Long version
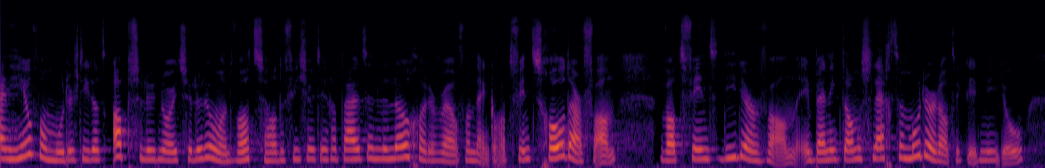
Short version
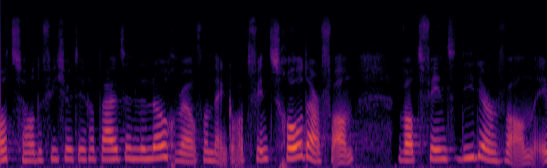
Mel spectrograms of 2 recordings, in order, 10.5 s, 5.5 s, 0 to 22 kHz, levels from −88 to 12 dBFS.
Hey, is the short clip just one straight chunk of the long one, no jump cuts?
no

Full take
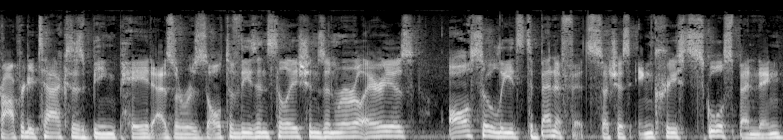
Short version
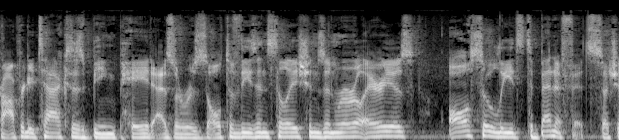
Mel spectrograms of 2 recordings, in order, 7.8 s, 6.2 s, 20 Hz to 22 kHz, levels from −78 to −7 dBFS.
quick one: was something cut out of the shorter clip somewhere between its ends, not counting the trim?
no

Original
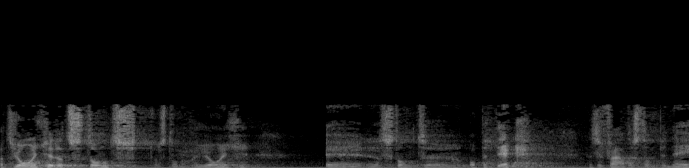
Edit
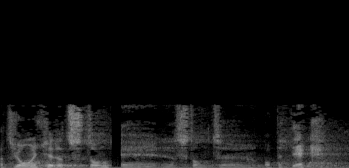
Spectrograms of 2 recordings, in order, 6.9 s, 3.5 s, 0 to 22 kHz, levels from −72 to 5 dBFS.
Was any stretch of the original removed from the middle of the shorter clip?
yes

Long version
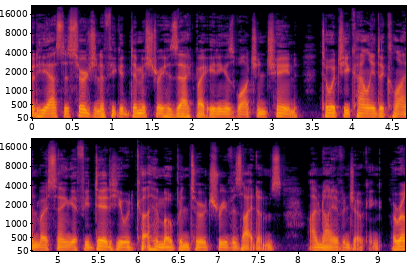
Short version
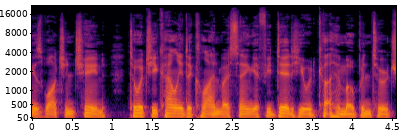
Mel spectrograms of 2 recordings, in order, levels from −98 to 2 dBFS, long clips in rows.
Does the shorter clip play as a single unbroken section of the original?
yes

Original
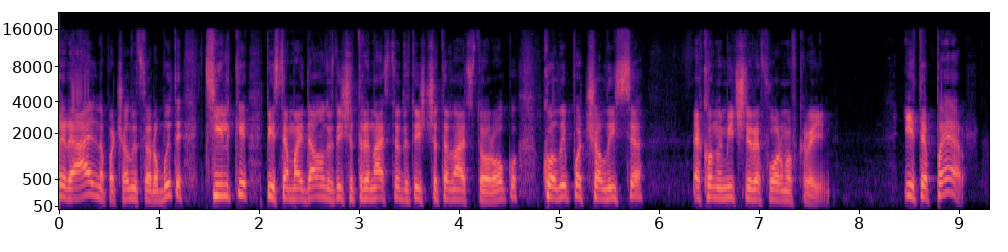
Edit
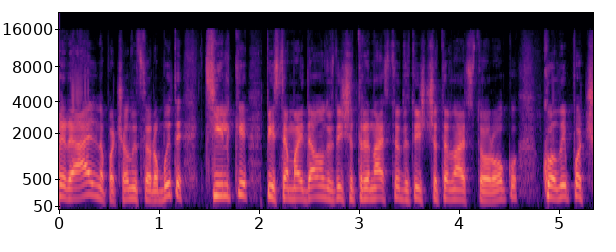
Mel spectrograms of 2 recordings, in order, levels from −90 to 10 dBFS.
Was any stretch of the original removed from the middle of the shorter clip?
no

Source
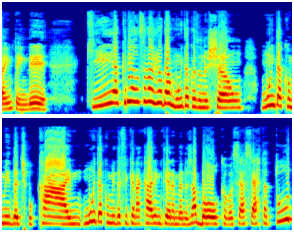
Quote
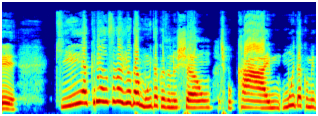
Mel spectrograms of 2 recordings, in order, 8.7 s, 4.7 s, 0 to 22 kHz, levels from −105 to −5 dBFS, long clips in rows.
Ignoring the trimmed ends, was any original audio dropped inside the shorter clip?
yes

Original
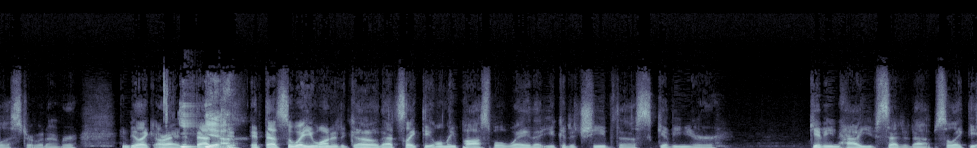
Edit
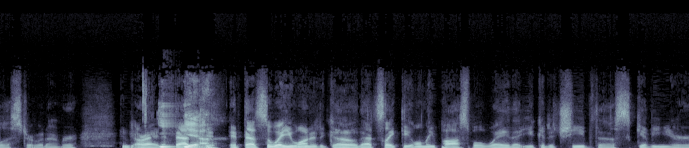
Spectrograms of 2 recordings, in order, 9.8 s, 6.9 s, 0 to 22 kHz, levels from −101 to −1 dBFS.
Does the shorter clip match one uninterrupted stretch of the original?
no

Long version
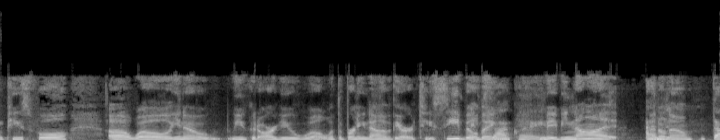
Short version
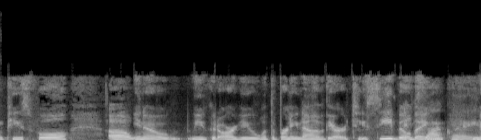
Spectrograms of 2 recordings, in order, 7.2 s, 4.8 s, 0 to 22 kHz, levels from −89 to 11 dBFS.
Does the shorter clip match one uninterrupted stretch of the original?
no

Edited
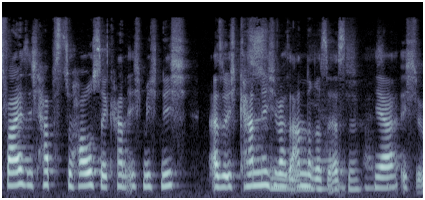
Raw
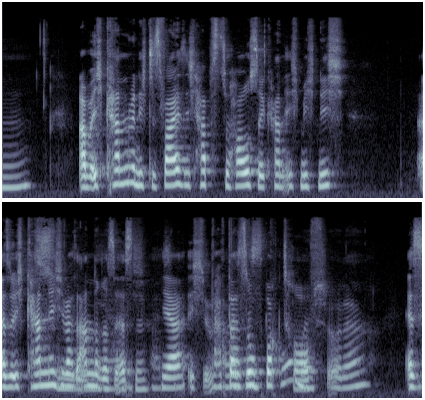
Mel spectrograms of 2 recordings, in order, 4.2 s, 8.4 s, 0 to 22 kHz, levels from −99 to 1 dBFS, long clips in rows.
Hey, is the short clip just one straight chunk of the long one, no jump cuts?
no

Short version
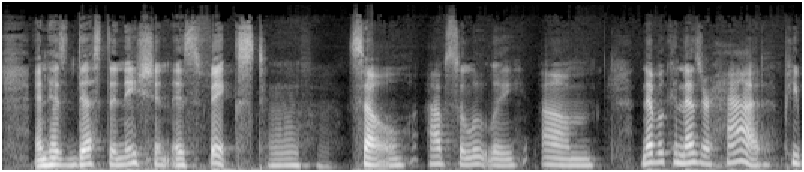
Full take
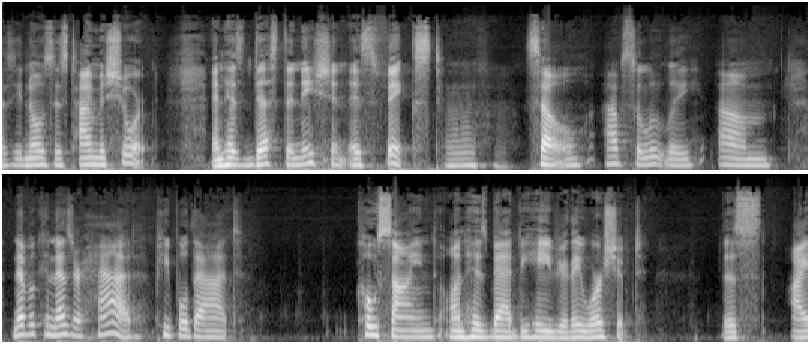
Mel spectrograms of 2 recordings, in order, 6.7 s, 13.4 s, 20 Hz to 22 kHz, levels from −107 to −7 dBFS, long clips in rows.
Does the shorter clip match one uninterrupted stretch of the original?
yes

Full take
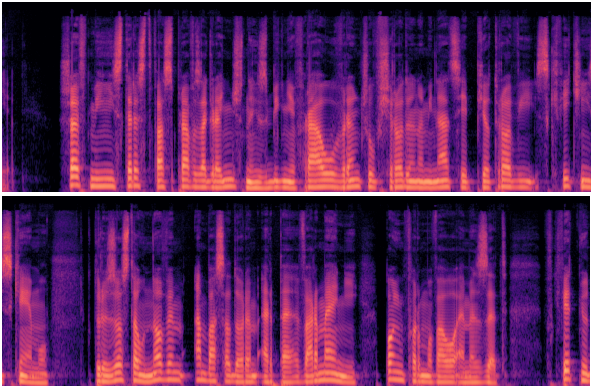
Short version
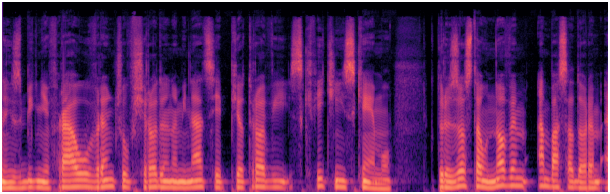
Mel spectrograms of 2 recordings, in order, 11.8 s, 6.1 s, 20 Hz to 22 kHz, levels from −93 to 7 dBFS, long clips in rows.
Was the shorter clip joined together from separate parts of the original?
no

